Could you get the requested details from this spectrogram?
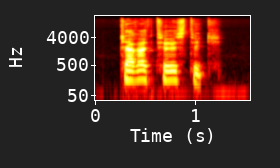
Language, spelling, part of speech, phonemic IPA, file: French, caractéristiques, adjective / noun, /ka.ʁak.te.ʁis.tik/, LL-Q150 (fra)-caractéristiques.wav
- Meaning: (adjective) plural of caractéristique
